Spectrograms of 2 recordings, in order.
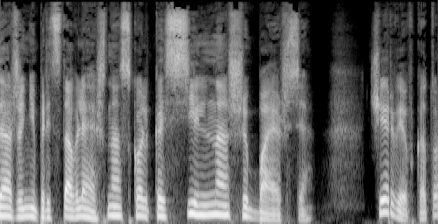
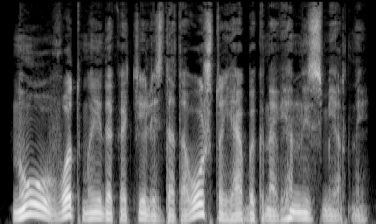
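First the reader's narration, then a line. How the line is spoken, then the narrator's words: Quiet wry remark. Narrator (Russian): тихо произнес и усмехнулся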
